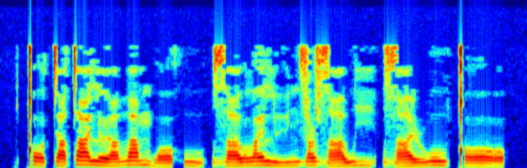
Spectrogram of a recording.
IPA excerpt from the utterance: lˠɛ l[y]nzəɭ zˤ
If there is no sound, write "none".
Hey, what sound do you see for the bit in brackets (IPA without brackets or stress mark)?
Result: y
